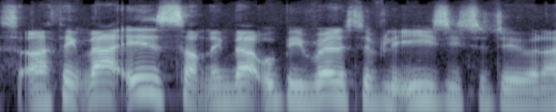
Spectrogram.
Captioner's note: none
